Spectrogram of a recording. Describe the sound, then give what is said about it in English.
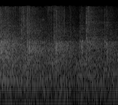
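An audience applauds in celebration of the grace of God, many hands clapping together in a dense, steady wash of crisp claps that holds an even loudness throughout, with no voices over it. “That's another clapping moment.”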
